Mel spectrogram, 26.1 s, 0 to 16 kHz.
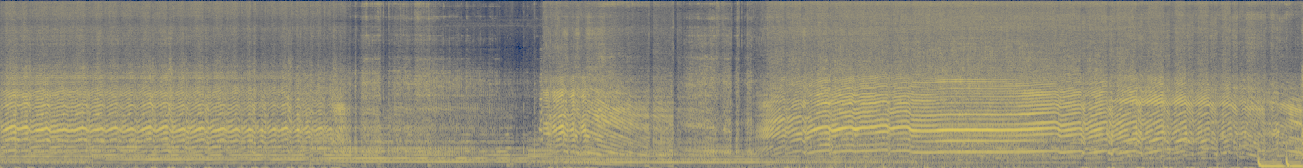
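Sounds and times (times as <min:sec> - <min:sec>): chainsaw engine at high revs: 0:00.0 - 0:26.0.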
